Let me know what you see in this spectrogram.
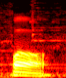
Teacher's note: हाँ तो हमारे लिप्स टच होते हैं इसमें, इसीलिए इसे ओष्ठ कहा जाता है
